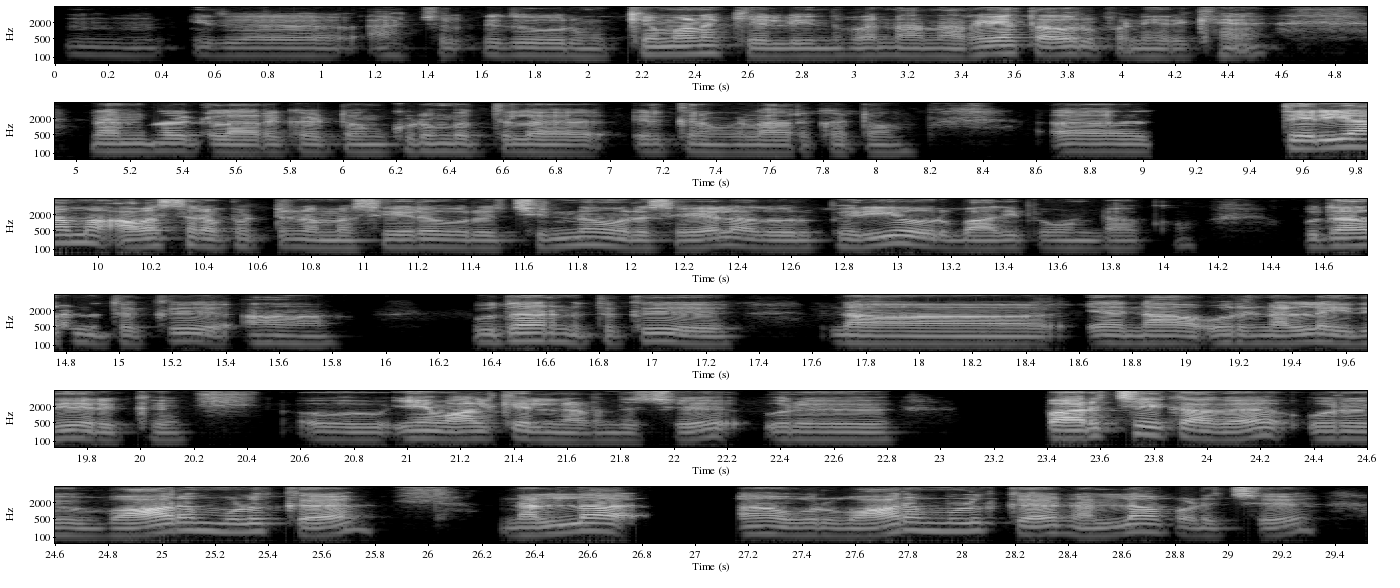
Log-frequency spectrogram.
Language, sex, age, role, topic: Tamil, male, 25-29, guest, மீண்டும் அதே தவறை செய்யாமல் இருக்க நீங்கள் எந்தப் பழக்கத்தை மாற்றினீர்கள்?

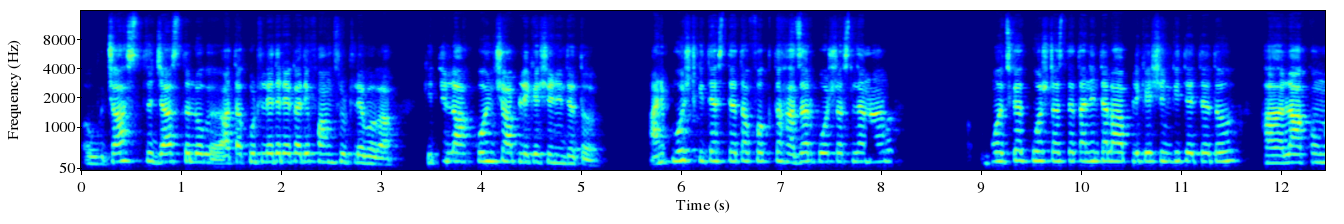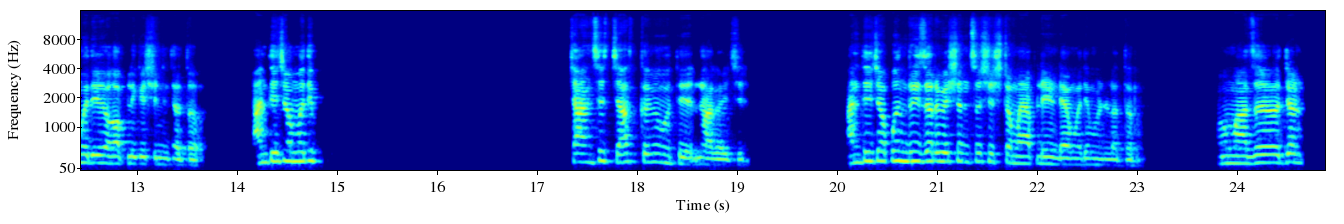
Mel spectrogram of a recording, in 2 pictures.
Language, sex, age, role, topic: Marathi, male, 25-29, guest, तुला एखादा खराब सल्ला मिळाल्यावर त्यातून तू काय शिकलास?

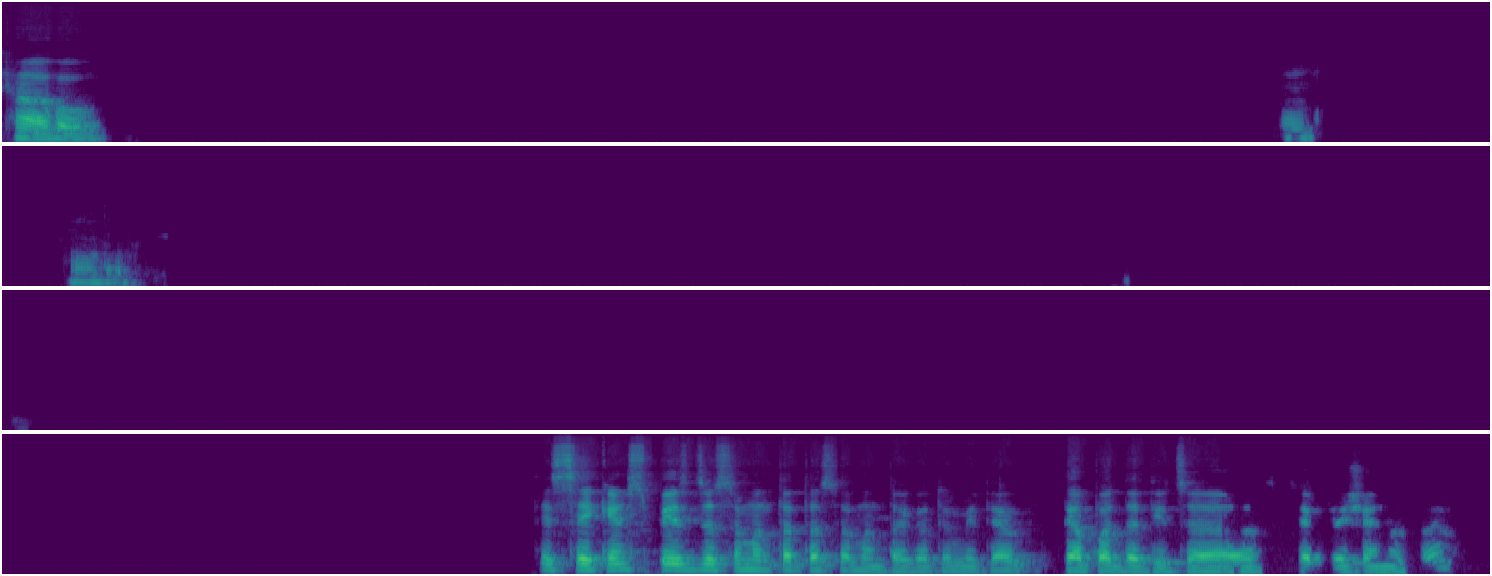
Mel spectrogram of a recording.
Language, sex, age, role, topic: Marathi, male, 35-39, host, व्यावसायिक संदेश आणि खाजगी संदेश यांमध्ये तुम्ही फरक कसा करता?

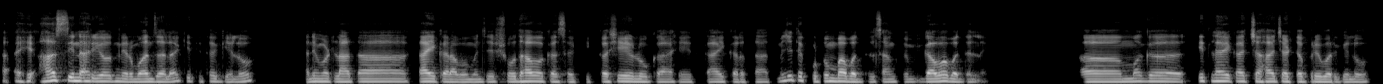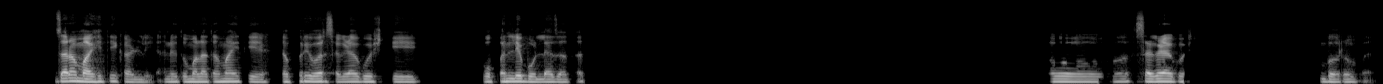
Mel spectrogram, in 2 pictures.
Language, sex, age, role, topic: Marathi, male, 45-49, guest, अज्ञात गावात तुम्ही सर्वात आधी काय कराल?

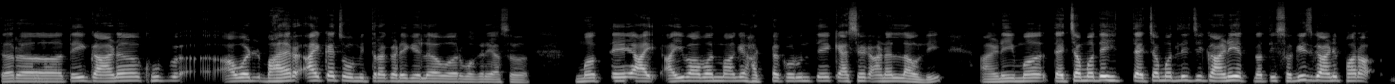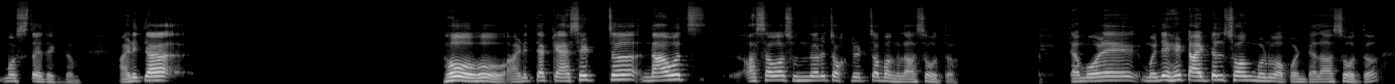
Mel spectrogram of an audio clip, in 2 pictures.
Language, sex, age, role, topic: Marathi, male, 45-49, guest, लहानपणी तुला कोणती गाणी सर्वाधिक आवडायची?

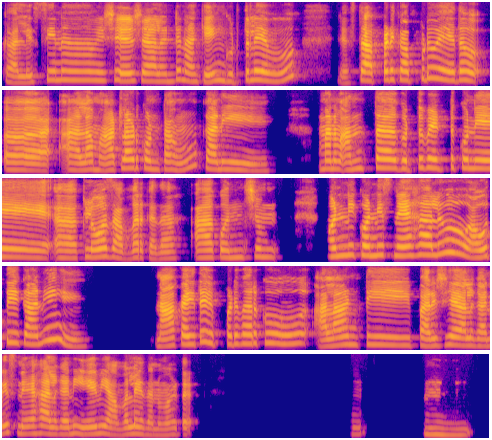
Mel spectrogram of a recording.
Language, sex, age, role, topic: Telugu, female, 20-24, guest, మీ జీవితంలో మీకు మర్చిపోలేని ప్రయాణ అనుభవం ఏది?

